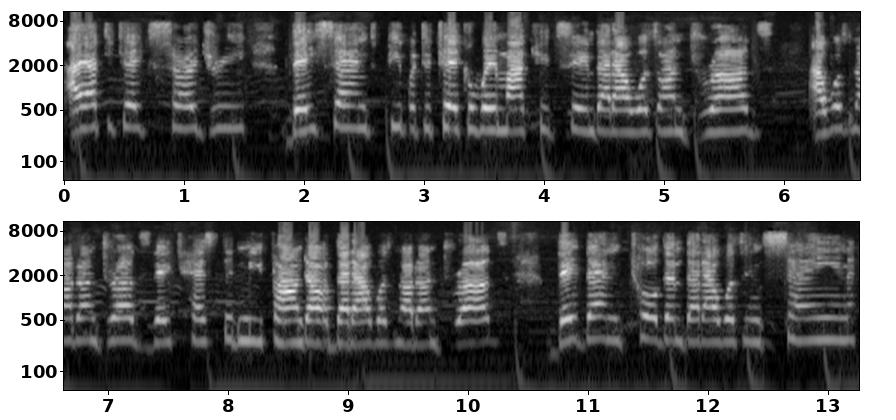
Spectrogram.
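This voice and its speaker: A woman's voice: sits high, monotone, measured pace, bright, forceful tone, faint music behind, rough recording. A Jamaican woman guest on a live radio interview, speaking with passionate, insistent emphasis. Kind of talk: heated interview talk. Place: radio studio.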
